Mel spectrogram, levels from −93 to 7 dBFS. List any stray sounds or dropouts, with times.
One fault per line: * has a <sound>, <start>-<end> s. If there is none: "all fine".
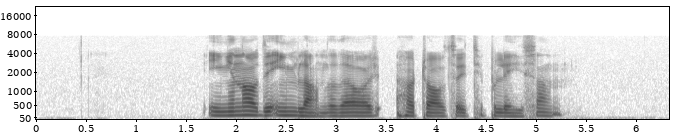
all fine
